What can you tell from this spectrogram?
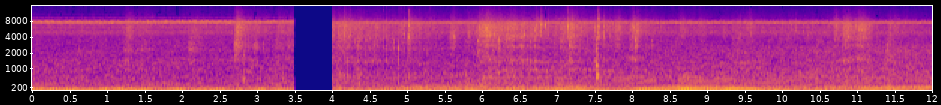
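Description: Steady outdoor background noise: a low rumble with a thin, steady high tone over it and a few faint clicks. It cuts out for a moment about three and a half seconds in.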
